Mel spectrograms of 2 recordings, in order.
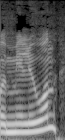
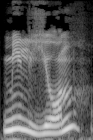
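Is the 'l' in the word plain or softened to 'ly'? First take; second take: plain; soft. First: The l sound is plain, with no y-glide. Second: The l is softened with a y-glide. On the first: This is the standard form. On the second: This is an allowed colloquial variant.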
